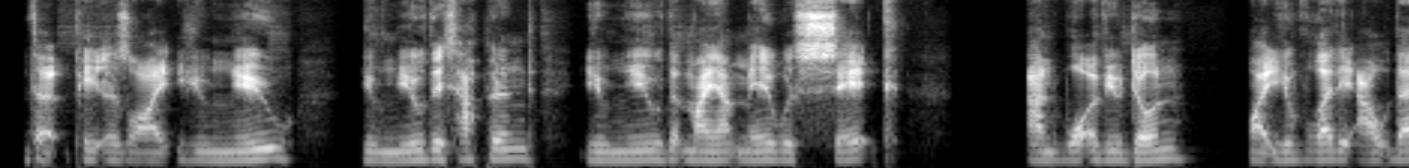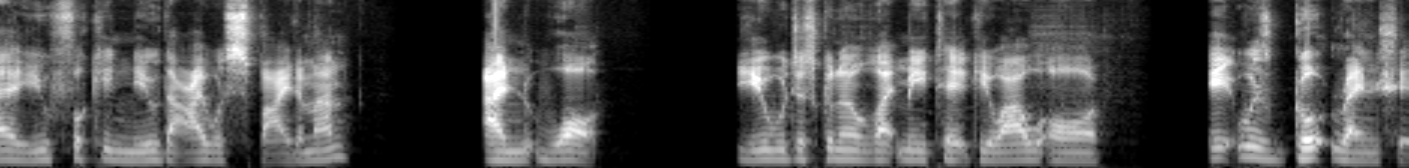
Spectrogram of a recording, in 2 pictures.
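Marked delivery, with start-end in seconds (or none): none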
